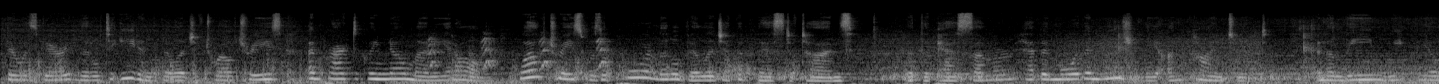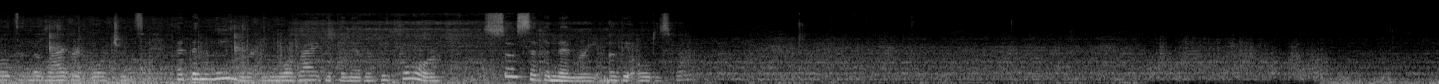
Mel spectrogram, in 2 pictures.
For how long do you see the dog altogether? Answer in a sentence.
The dog can be heard for 2 seconds in total.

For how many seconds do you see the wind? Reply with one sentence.
The wind can be heard for 29 seconds in total.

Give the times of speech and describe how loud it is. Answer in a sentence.
You can hear the speech from 0.1 to 21.4 s, at a steady volume.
